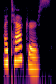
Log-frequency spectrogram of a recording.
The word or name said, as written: attacker's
